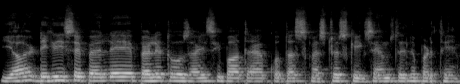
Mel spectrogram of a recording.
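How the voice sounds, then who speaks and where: At a moderate pace, a man speaks in a fairly high pitch with a dark, mellow tone and monotone, flat intonation. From Pakistan, Kamalia, Punjab. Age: 20s. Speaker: newly graduated doctor. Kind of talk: interview. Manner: casual.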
